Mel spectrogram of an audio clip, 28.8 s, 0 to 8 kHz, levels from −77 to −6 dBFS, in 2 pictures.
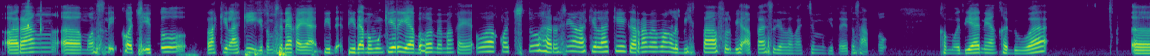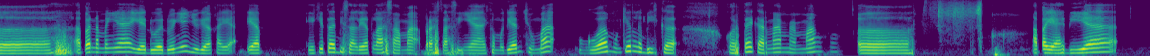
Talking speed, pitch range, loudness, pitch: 135 wpm, 170-230 Hz, -20 LUFS, 195 Hz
